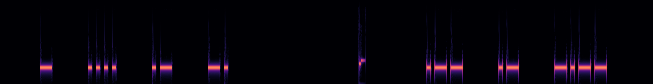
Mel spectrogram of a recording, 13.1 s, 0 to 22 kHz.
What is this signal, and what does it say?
Morse code, heard as a keyed tone, about 15 wpm, spaced as for 9 wpm, 700 Hz. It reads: THAN WAY
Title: 3x Character Spacing - Top 100 Words - 15wpm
